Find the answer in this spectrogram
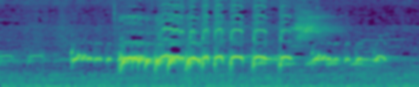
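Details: Local zebra dove from Indonesia delivering one energetic phrase of quick, rolling coos, about a dozen notes in two seconds, preceded and followed by faint softer cooing.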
